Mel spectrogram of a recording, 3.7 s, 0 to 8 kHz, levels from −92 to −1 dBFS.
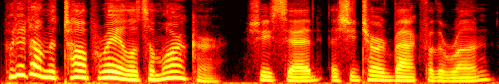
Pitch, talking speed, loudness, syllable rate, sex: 165 Hz, 290 wpm, -17 LUFS, 5.7 syllables/s, male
